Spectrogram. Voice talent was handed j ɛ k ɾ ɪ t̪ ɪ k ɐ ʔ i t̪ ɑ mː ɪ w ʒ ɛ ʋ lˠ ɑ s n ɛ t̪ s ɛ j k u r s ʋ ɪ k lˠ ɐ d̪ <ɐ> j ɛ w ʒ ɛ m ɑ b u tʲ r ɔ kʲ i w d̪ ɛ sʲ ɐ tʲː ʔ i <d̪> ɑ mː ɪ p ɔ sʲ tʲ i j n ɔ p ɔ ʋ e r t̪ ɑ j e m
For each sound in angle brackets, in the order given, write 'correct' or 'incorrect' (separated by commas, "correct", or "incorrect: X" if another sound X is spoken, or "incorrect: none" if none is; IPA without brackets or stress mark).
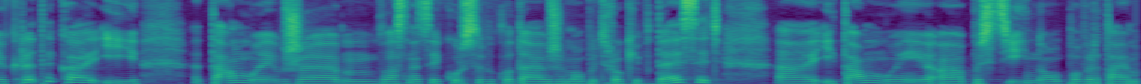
incorrect: ɑ, incorrect: t̪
